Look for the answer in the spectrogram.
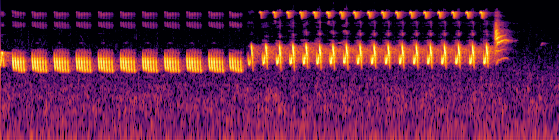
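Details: Cage-bird training song material: a row of evenly spaced buzzy mid-pitched notes, then a quicker, higher stuttering trill of short clicks that ends abruptly after five seconds.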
